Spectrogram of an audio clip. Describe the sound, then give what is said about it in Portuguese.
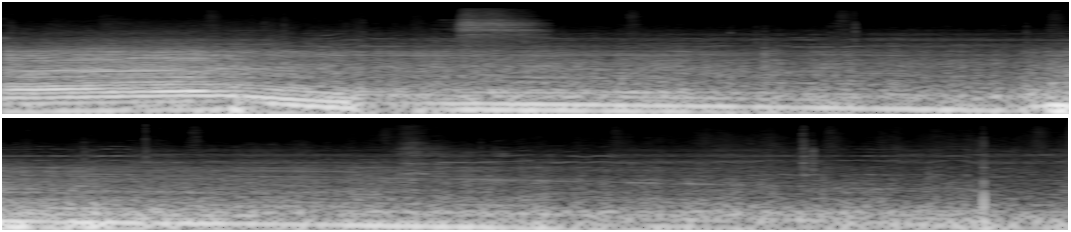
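A sports car engine growls loudly, its pitch sliding down as the driver downshifts, then a sharp rev blip before the deep engine note settles into a steady, rumbling drone. “Olha, você reduz. Pá!”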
